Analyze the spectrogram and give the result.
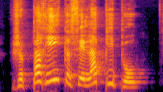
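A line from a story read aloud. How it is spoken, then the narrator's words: Old veteran's exclamation. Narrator (French): s'écria le vieux routier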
